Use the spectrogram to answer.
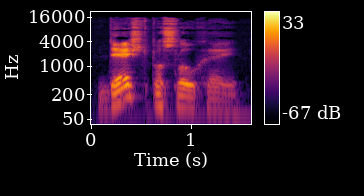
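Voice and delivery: slow, loud, weighty refusal; firm repetition. A narrator's reading. Adam brushes off the boy's pleading, slow firm repetition. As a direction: repeat it slowly and firmly. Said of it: "opakoval Adam".

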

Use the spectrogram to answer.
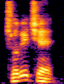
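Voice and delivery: loud call across the yard; calling from afar. Acted. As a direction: shout it out from a distance. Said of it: "křikl už z dálky profesor".

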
